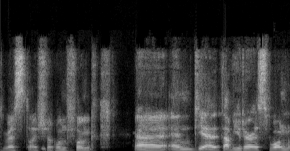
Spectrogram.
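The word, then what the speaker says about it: Westdeutscher Rundfunk: And so for those of us who may not be familiar with what WDR, Westdeutsche Rundfunk, and ARD, I'm not going to try pronouncing that one.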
